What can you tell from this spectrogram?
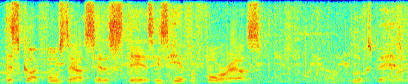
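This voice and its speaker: TV soap defensive male department head, harried, lively intonation, noisy ambience. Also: mid-range voice, moderate pace. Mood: frustrated, defensive. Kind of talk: naturalistic TV soap acting. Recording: noisy hospital-set ambience.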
